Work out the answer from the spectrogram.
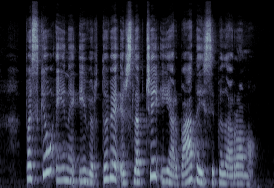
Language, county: Lithuanian, Tauragė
